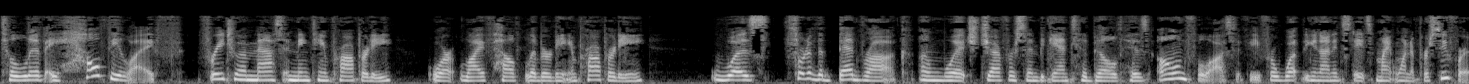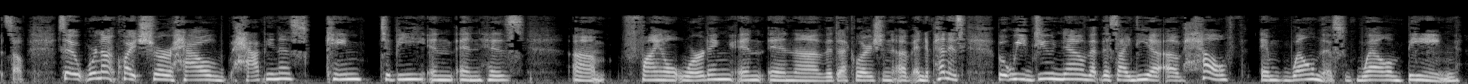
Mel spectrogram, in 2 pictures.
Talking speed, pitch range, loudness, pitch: 155 wpm, 185-220 Hz, -15 LUFS, 200 Hz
